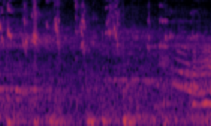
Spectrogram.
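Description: A basketball being dribbled on a hardwood court, a steady run of bounces.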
